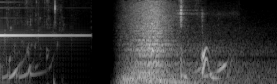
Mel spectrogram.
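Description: Graphic-transition sound effects: a bright held tone with quick rising blips that fades out, then after a brief gap a louder whoosh with rising chirps that trails away.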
